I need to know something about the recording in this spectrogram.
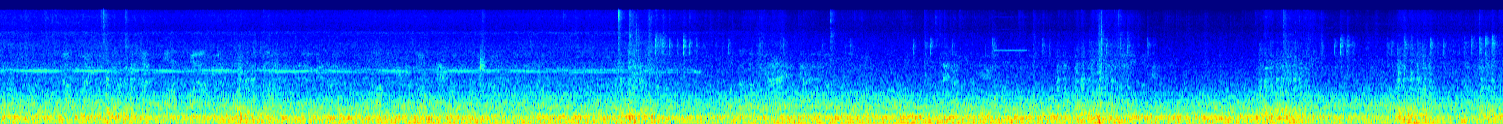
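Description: A bus engine drones and rattles steadily from inside the cabin.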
